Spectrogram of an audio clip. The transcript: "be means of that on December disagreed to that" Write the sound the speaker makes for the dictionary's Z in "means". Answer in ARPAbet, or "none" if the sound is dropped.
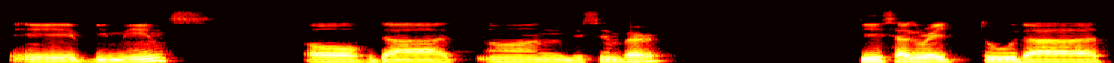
S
